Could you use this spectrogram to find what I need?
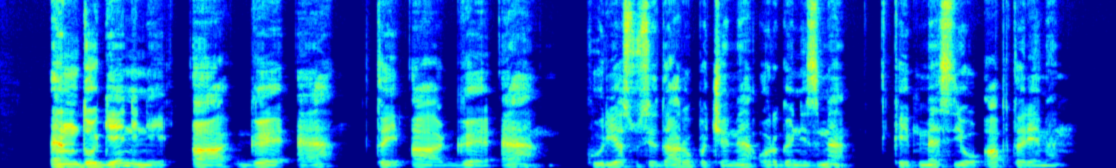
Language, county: Lithuanian, Klaipėda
